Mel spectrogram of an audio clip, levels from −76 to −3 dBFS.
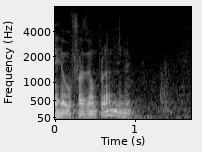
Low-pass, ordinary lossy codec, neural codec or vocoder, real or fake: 7.2 kHz; none; none; real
